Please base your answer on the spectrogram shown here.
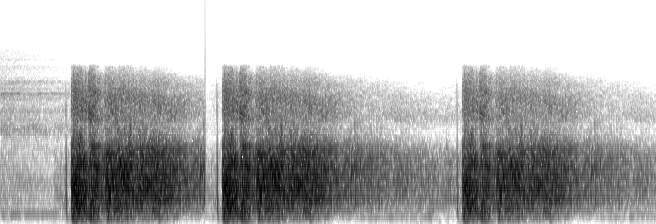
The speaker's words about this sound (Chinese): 只见大车后面又扫出了一个点射，鬼子的机枪顿时哑火了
